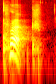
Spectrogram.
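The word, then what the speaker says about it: craic: Okay, I know how to pronounce this one. So, without a fada, crack, mirth or merriment.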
